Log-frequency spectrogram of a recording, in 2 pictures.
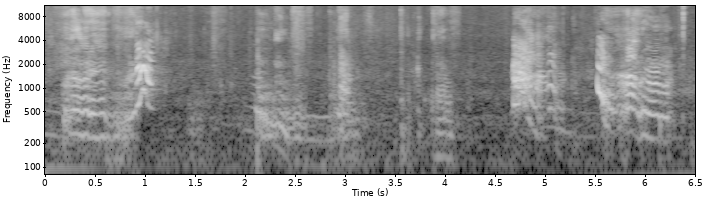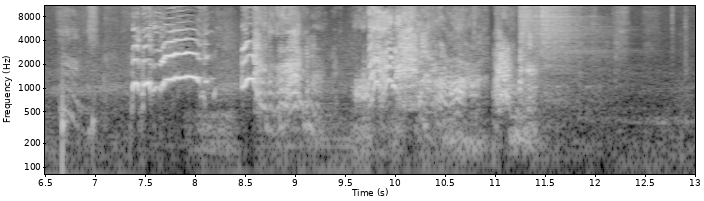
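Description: Labrador retriever puppies growl and yip while play-fighting.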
